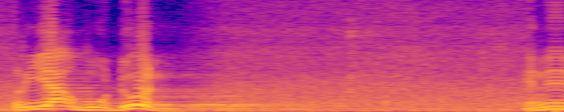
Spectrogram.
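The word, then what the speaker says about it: ليعبدون: Padahal bukan liya budu, tapi liya buduni.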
